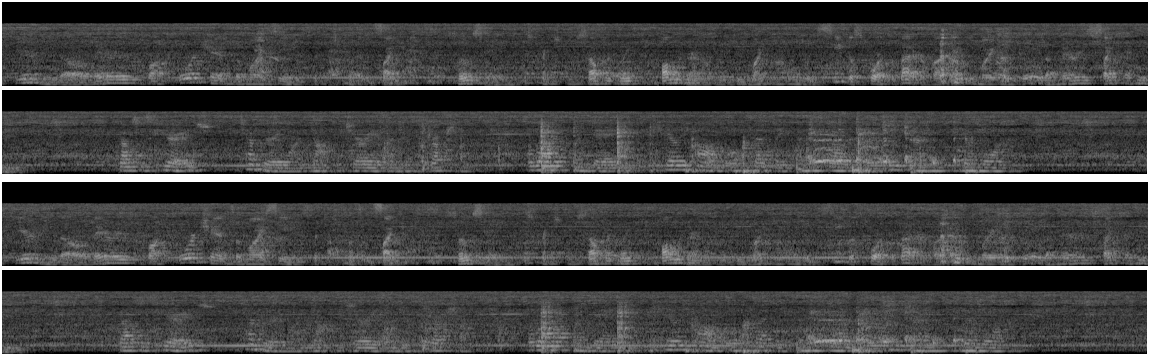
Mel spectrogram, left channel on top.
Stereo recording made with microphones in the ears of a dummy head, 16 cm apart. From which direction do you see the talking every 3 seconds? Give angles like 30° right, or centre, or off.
40° right, 10° right, 30° left, 60° left, 60° left, 60° left, 60° left, 60° left.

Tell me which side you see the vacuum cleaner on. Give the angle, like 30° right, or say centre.
centre.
